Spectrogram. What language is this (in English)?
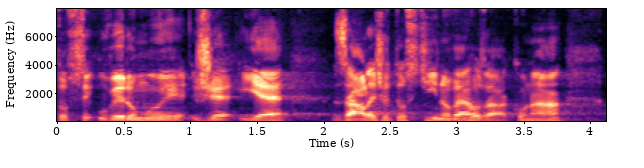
Czech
